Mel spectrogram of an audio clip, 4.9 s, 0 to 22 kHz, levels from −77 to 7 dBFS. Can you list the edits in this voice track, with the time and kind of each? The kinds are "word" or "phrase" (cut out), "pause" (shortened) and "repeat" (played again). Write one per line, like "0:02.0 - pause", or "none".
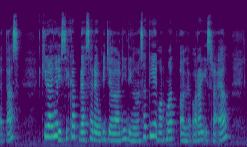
0:01.1 - word
0:02.0 - word
0:03.1 - word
